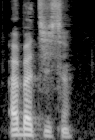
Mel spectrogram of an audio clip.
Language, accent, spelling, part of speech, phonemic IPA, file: French, France, abattissent, verb, /a.ba.tis/, LL-Q150 (fra)-abattissent.wav
- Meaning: third-person plural imperfect subjunctive of abattre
